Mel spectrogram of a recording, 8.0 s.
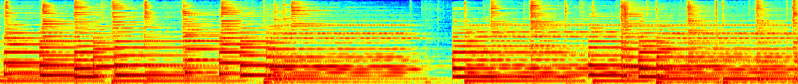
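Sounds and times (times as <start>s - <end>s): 
instrumental music: 0.0s - 7.9s.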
